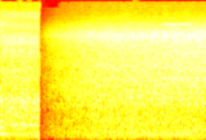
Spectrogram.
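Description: Steady road-traffic noise of a city street, an even rush with no distinct events. It breaks off abruptly about half a second in, then comes back up to a steady level.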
